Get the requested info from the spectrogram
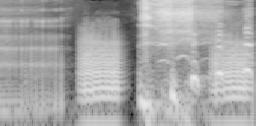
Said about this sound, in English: I'd like to say sorry to all our female listeners for the fart noises.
